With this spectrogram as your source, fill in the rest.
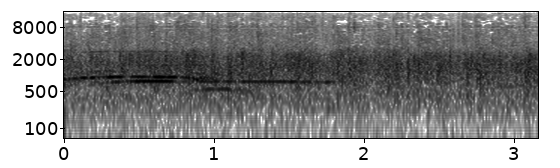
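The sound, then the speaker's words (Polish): Loud, sustained audience applause for the backing singers at a concert, a dense and even crowd clapping that holds steady throughout. “Wielkie brawa.”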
